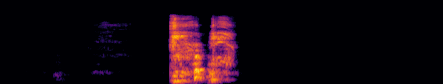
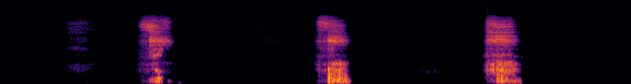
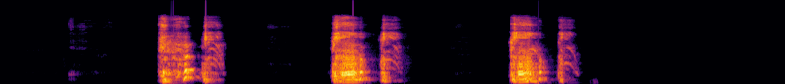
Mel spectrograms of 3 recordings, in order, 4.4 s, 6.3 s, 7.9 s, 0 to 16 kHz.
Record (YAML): cough_length: 4.4 s
cough_amplitude: 26260
cough_signal_mean_std_ratio: 0.25
exhalation_length: 6.3 s
exhalation_amplitude: 17264
exhalation_signal_mean_std_ratio: 0.25
three_cough_length: 7.9 s
three_cough_amplitude: 28512
three_cough_signal_mean_std_ratio: 0.29
survey_phase: alpha (2021-03-01 to 2021-08-12)
age: 45-64
gender: Male
wearing_mask: 'No'
symptom_none: true
smoker_status: Never smoked
respiratory_condition_asthma: false
respiratory_condition_other: false
recruitment_source: REACT
submission_delay: 1 day
covid_test_result: Negative
covid_test_method: RT-qPCR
